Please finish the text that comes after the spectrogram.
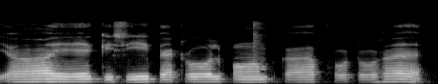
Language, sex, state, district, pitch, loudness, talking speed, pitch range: Hindi, male, Jharkhand, Ranchi, 120 Hz, -19 LUFS, 110 wpm, 115-125 Hz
